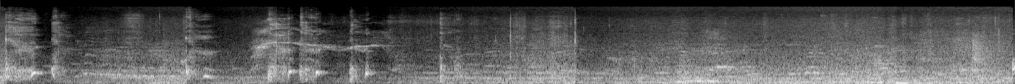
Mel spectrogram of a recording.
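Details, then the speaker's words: Child cough: several short cough bursts with throat clearing from school-age children, the speaker's daughter and nephew, whose cough keeps coming; they were sent home from school the day before. Dog-like and night-time cough are mentioned. "देखिए अभी school जाने के लिए बिल्कुल यह तैयार है और मतलब ऐसी इन को खांसी उठ जा रही है"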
